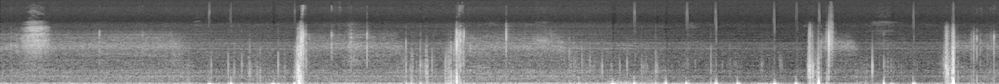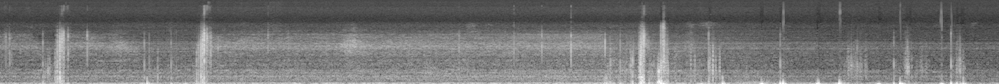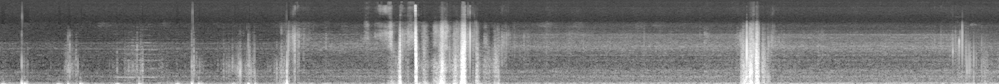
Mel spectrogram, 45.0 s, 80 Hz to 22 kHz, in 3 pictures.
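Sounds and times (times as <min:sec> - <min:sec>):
deep thumps and knocks: 0:08.6 - 0:12.4, 0:13.0 - 0:14.4, 0:17.1 - 0:18.0, 0:24.1 - 0:34.4.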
